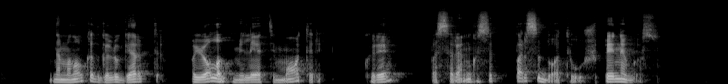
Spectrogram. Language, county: Lithuanian, Kaunas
